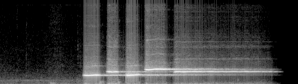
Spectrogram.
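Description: Broadcaster's end-card sound logo: a short jingle of clear, held notes that step upward, struck four times in quick succession about a second in, the notes ringing on together and fading out at the close.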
